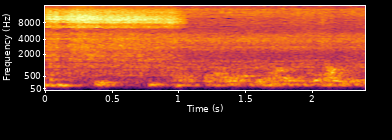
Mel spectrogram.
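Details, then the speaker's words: Fetal heartbeat on Doppler during a pregnancy ultrasound after a previous miscarriage; the fetus is a girl: fast, regular whooshing pulses at roughly 160 a minute over a steady hiss. "Entendre le cœur du bébé, ça peut paraître anodin. Mais pour Anne-Sophie et Steven, ce simple battement relève du miracle."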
